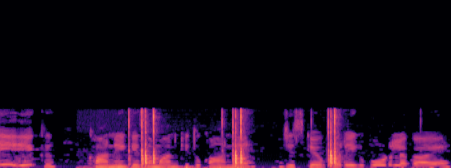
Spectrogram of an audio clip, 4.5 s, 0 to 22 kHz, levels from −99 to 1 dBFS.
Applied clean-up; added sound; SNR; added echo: classical method spectral subtraction.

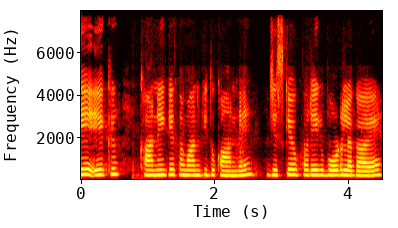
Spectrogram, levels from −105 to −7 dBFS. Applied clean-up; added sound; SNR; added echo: neural mask model DeepFilterNet 3.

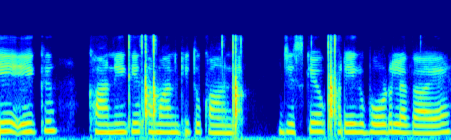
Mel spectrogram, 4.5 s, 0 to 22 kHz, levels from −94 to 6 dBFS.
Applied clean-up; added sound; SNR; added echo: neural diffusion model UNIVERSE++.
